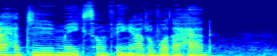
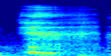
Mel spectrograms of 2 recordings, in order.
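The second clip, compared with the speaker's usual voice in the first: high playful giggle; light mischievous laugh; teasing giggle; 13 semitones higher than usual. Acted. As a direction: giggle at his blushing. Teasing the flustered listener.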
